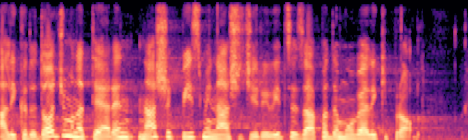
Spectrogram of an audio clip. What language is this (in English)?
Serbian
